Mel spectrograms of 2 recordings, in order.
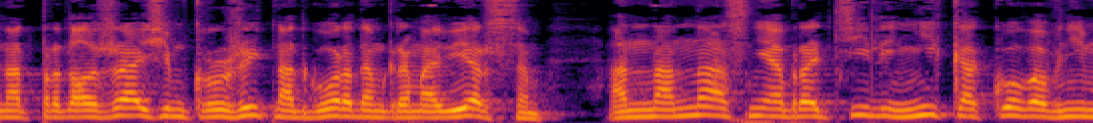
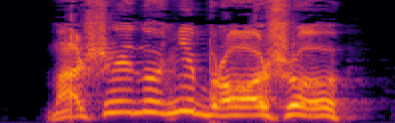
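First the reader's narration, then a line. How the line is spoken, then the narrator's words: Yell. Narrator (Russian): заорал Ори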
